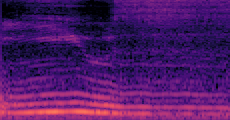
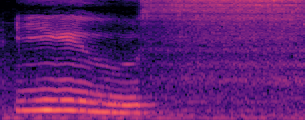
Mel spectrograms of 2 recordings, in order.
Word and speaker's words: use: 자, 동사일 때는 use, 자, z로, 자, 장모음 U1 소리 나고 z 소리로 냈어요. 자, 명사일 때는요, use 하고 소리가 달라요.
